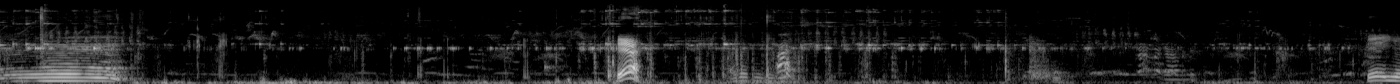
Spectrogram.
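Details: Holstein Friesian heifer calf with two teeth, offered for sale; a deep, harmonic-rich moo lasting about a second opens the recording, another begins at the very end, with cowbell-like ringing, clanks and farm noise between.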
